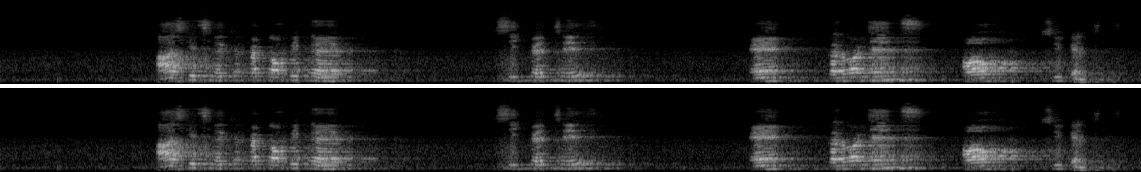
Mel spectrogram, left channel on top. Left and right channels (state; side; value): identical; both; correlation 1.00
